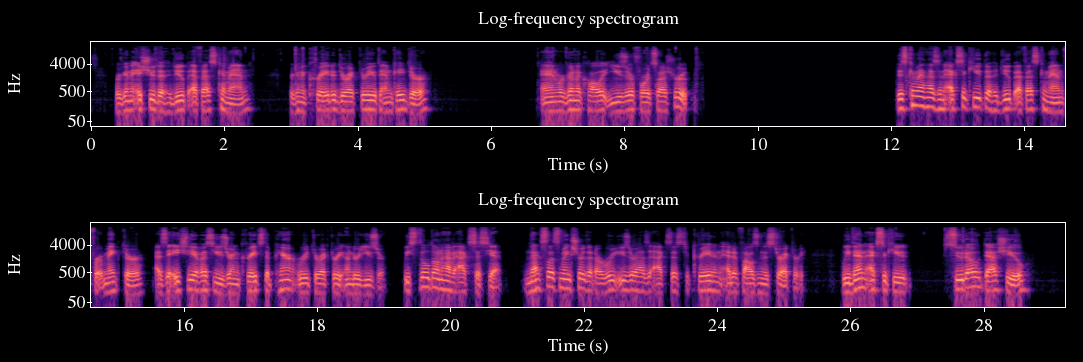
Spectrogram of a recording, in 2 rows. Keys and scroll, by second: 0.0-3.9 typing, 27.7 typing.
